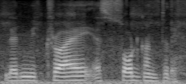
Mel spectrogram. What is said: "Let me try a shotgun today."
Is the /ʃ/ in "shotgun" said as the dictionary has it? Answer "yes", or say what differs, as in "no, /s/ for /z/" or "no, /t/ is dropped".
no, /s/ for /ʃ/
